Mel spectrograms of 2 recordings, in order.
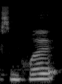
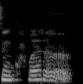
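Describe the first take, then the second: First: The name ends early, without the final syllable. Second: The name is said in full, with the final syllable. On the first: The speaker calls it wrong. "people be like Cinquet" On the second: The speaker calls it right. "I'm like it's Cinquetta"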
